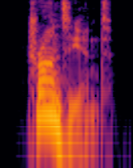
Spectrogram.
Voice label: "transient", medical English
